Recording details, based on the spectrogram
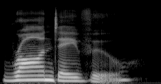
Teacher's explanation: Three syllables with the S completely silent.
